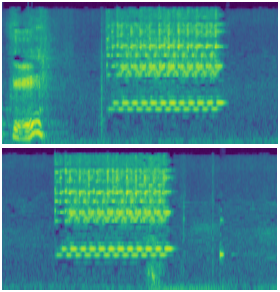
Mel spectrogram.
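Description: A mobile phone rings with a repeating tune.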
